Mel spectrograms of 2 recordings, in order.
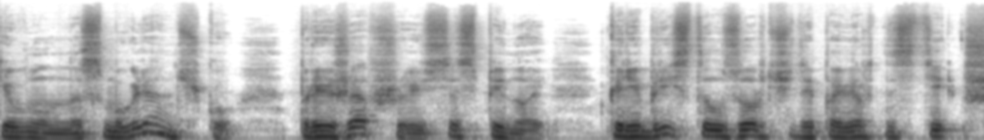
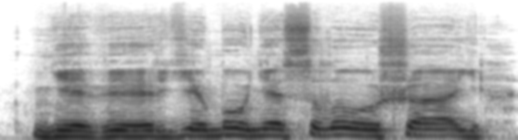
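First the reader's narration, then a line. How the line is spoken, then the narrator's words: Yelled in deep voice. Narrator (Russian): заорала басом смуглянка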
